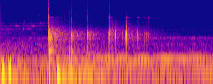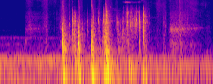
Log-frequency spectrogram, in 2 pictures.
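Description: Small glass vial dropped on a wooden floor: it strikes about a second in and bounces with clinks coming quicker and quicker until it settles. A few loud thumps follow near the end.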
